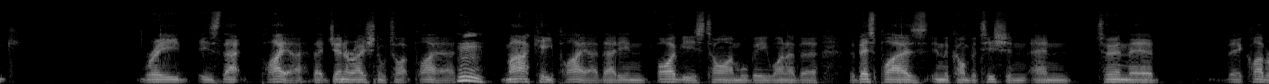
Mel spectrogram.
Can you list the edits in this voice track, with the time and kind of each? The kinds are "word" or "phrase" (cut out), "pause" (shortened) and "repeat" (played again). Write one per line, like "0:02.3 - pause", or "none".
0:01.9 - pause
